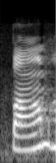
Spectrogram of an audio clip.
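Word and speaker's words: palm: पैम खजूर का दर यहां पे एल जो है साइलेंट है इसलिए इसको कम पड़ेंगे राइट नेक्स्ट वर्ड ए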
